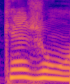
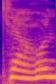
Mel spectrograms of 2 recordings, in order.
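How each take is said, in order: First: The middle consonant is a soft zh sound. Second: The middle consonant is a throaty r-like sound. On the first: This is how the speaker says it. "moi je l'ai à la française" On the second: This is how someone else says it. "il nous le fait à l'américaine"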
